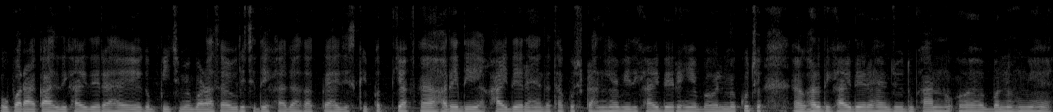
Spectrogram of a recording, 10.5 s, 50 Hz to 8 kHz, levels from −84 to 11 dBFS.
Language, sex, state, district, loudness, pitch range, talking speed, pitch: Hindi, male, Rajasthan, Nagaur, -39 LUFS, 140-145 Hz, 245 wpm, 140 Hz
